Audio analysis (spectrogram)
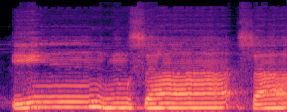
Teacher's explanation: dua ketuk ya, seperti mad tabi'i, ada harokat berdiri di situ pengganti alif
